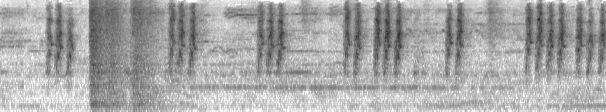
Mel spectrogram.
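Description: A bird calling in repeated short bursts of rapid clicking chatter, with a brief rustle of noise about a second in.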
